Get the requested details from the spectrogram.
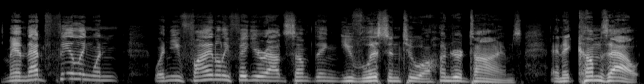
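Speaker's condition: No condition

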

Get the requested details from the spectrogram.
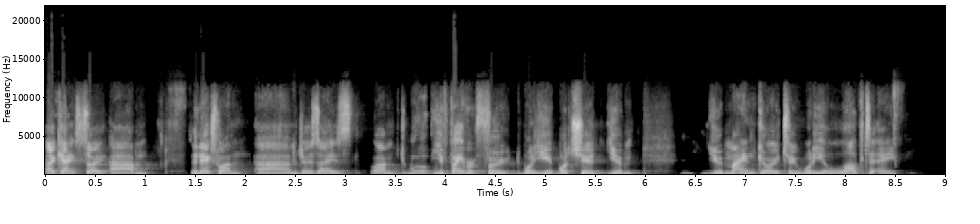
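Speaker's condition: No condition

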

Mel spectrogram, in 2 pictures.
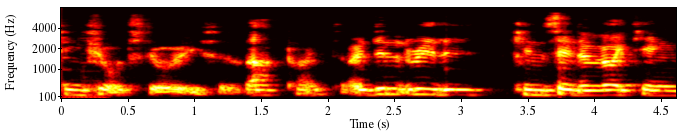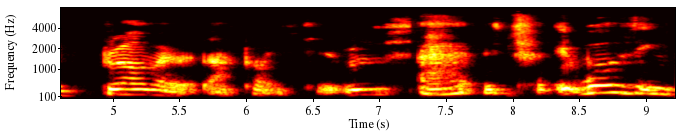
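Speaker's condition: Cerebral palsy; cerebral palsy from brain damage at birth

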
